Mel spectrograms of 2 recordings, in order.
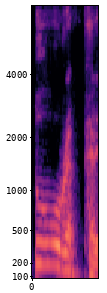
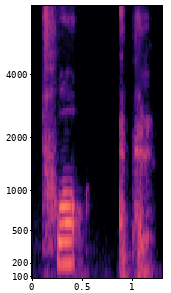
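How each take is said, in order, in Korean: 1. 두 단어는 붙여서 발음해요. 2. 두 단어는 따로 발음해요.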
